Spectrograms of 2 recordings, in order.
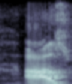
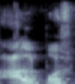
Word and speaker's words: আল্পস: সঠিক উত্তর হবে আল্পস পর্বত। ঠিক আছে, আল্পস পর্বত। ঠিক আছে, অনেকে আবার আলপোস বলে, তো সঠিক উচ্চারণটা হবে আল্পস।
